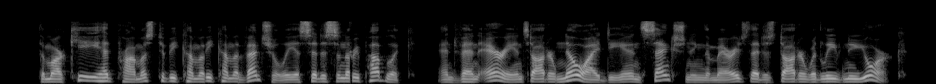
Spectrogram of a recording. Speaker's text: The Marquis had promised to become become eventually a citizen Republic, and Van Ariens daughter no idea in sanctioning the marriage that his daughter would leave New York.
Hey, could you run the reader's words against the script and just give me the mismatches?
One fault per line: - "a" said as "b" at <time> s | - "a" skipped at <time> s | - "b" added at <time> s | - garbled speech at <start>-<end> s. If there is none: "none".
none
